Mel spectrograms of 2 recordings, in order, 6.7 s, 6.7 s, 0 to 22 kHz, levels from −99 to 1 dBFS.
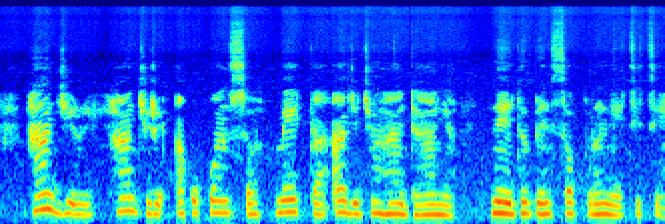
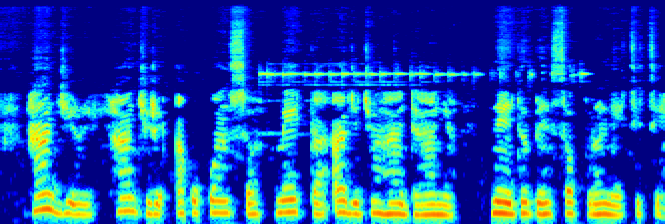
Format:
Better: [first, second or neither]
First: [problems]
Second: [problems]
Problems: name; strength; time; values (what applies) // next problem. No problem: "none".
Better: first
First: none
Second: noise reduction (classical method Wiener filter)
